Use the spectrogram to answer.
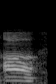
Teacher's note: आप जीभ के बीच से बोल रहे हैं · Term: मध्य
